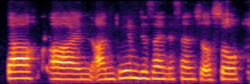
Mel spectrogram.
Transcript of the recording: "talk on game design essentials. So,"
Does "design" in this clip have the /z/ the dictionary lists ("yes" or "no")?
yes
